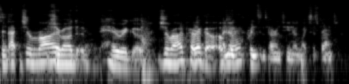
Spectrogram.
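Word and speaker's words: Girard-Perregaux: But How do you pronounce it? Gerard. Gerard Perigo.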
